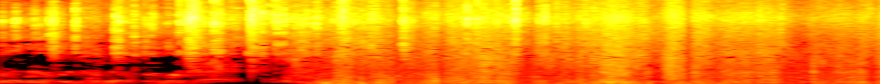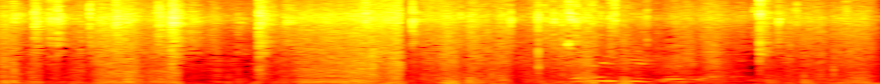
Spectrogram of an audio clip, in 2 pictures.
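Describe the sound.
Keys with real locks attached jingle and clink almost continuously, a bright metallic rattle that swells and fades, with a muffled voice underneath.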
